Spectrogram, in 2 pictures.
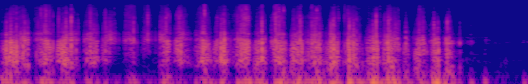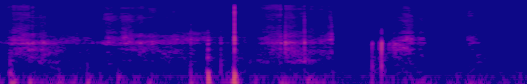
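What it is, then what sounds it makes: Dark chocolate bar. Long almond-shaped nails scratch and tap rapidly across the squares of a whole, solid, flat bar of dark chocolate with a textured, segmented top, lying on a carpet. Dense, steady scratchy strokes fill the first four and a half seconds. Quieter, sparser scrapes and light taps follow, ending with a single fingertip-nail tapping one square.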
